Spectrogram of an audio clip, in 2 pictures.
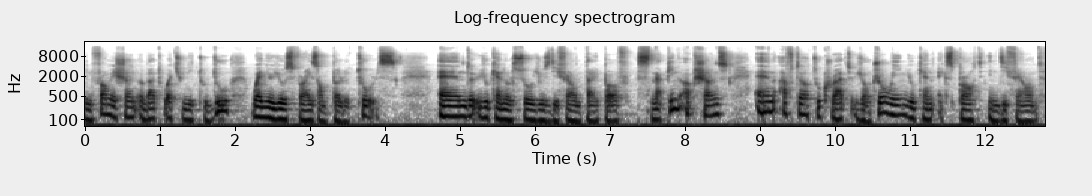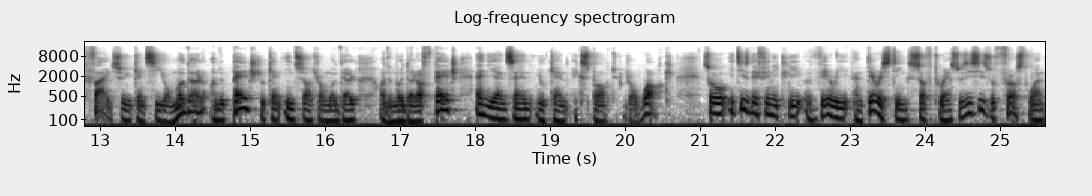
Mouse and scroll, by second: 7.7 middle click, 7.8-16.4 drag, 21.1-23.9 middle drag, 23.9-25.6 drag.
